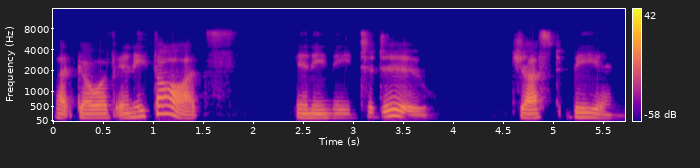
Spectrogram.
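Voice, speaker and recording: A woman teaching guided meditation, giving gentle instructions in short phrases with pauses between them. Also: extremely low pitch, lively intonation. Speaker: yoga nidra meditation teacher. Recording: muffled lo-fi recording.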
